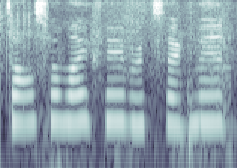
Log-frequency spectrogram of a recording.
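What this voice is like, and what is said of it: Distant, off-mic sounding voice. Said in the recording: “What was that voice? ... That was my "I'm far away from the microphone" voice.”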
